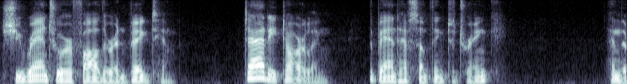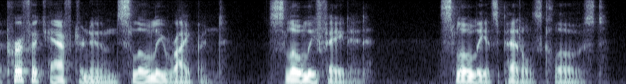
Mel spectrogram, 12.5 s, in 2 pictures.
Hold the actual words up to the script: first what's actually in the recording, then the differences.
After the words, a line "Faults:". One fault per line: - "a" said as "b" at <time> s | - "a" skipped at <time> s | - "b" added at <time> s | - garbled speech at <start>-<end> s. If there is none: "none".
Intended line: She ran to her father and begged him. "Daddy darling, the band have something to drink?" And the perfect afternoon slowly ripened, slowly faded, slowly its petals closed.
She ran to her father and begged him. "Daddy darling, the band have something to drink?" And the perfect afternoon slowly ripened, slowly faded, slowly its petals closed.
Faults:
none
